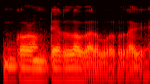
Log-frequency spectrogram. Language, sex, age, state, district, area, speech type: Assamese, male, 30-45, Assam, Biswanath, rural, spontaneous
